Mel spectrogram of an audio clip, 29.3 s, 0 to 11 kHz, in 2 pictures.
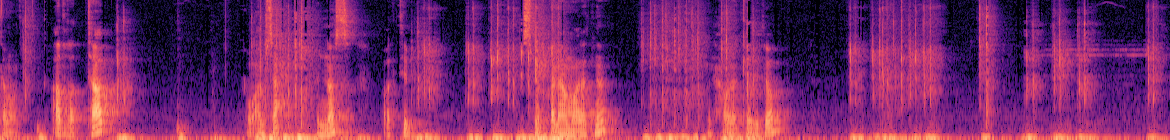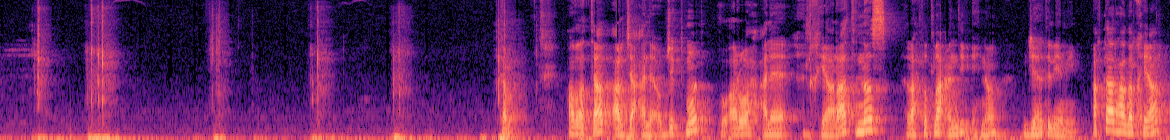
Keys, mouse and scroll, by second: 1.5 Tab, 3.1 BackSpace, 5.3 b, 6.5 d, 6.7 e, 8.0-8.6 BackSpace, 9.0 BackSpace, 10.6 l, 11.1 d, 11.4 e, 12.2 Return, 13.1 a, 17.3 BackSpace, 18.5 i, 20.9 Tab, 26.5 click.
